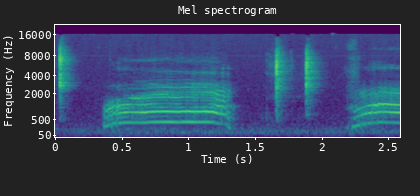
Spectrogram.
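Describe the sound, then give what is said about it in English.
Electronic cat meows from a Polaroid camera: a long, clear, tonal meow, then two sharp clicks, then a second meow starting at the end. “There's a cat in there. Yeah, it's a cat.”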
